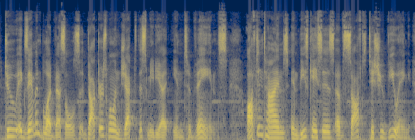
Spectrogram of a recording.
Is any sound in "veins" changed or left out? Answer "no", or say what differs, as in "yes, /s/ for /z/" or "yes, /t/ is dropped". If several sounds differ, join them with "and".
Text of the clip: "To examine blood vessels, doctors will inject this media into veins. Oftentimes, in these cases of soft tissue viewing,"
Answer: no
